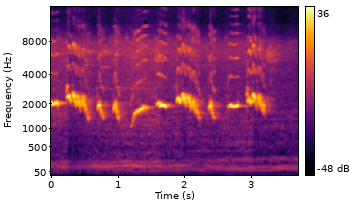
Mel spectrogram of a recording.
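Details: Young greater green leafbird used as a lure to stimulate other leafbirds, singing a run of clear whistled notes around mid pitch, some flat, some swooping down, others rising, in quick phrases with short pauses.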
